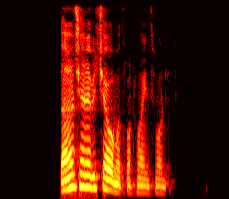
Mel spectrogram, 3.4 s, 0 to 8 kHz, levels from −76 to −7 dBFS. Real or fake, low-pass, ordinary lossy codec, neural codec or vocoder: real; 7.2 kHz; AAC, 48 kbps; none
